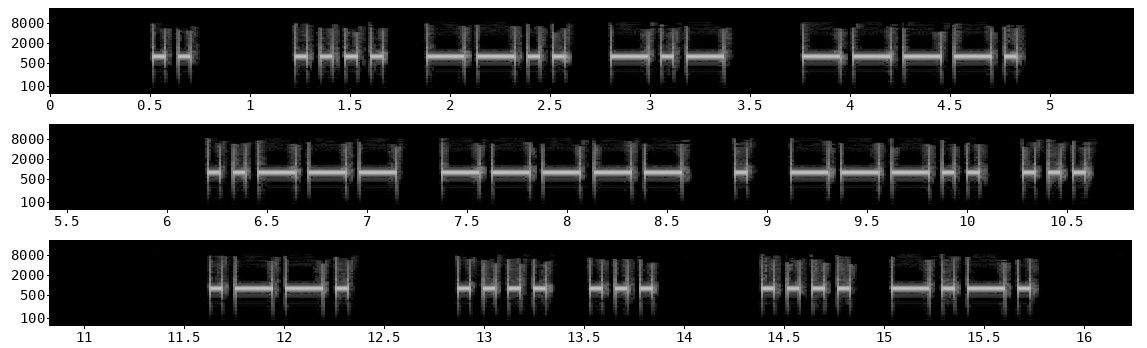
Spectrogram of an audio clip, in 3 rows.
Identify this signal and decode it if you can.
Morse code, heard as a keyed tone, about 19 wpm, spaced as for 15 wpm, 800 Hz. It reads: IHZK9 20E8S PHSHC
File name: CW / DET / 1 9 1500C S B 18wpm 2551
